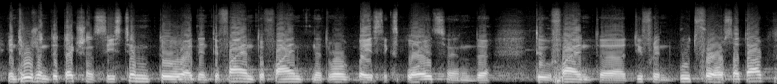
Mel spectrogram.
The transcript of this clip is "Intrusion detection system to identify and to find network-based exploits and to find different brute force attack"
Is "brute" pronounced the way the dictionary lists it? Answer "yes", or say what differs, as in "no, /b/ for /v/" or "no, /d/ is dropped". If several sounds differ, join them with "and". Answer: no, /ɹ/ is dropped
